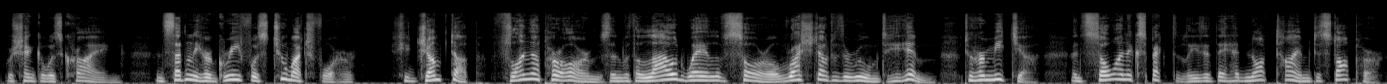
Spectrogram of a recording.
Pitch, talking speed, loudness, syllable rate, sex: 165 Hz, 205 wpm, -18 LUFS, 4.6 syllables/s, male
